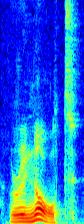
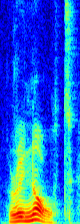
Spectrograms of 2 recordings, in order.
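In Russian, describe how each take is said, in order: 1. Ударение на втором слоге. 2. Ударение на втором слоге.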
